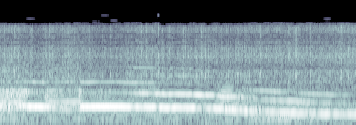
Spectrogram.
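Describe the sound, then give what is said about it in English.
An unidentified creature's long, eerie howl, recorded on a portable tape recorder: harmonic tones slowly gliding downward in pitch, loud and sustained over a steady background hiss, with no voices. “That thing howls or wails or screeches again, I'll get it on this tape, and I might be able to study it and try and...”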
